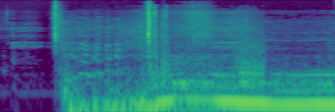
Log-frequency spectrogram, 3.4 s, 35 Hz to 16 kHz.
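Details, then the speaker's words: BMW M52 cold start next morning after sitting a day, new ball-type oil filter housing check valve fitted: brief crank, catches within a second into steady cold idle, no knocking or ticking; oil light off almost immediately; normal cold start. "Okay, that was actually good. Went off almost immediately with the battery light, so I would call that a good fix with the new ball check valve, the more expensive version."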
